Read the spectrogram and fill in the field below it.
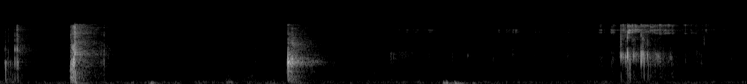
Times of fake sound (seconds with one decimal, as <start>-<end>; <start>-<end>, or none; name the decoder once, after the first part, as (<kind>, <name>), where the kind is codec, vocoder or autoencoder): none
